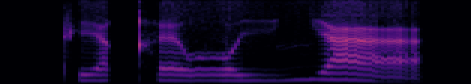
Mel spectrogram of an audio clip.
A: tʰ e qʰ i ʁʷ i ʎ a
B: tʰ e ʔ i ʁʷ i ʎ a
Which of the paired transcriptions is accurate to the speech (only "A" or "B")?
A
